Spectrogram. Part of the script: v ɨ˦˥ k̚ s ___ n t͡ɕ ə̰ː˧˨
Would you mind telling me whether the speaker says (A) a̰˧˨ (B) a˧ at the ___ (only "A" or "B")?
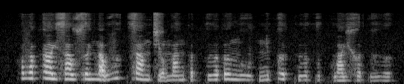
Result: B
